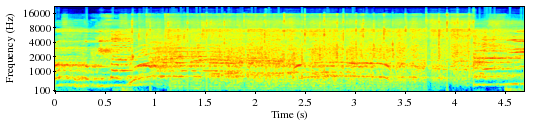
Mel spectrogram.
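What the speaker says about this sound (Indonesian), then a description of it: "Beri aplaus untuk kita semua." Applause at the close of a teacher-candidate presentation for a Guru Penggerak training programme, a dense, steady clatter of many hands filling the room for several seconds, with cheering voices mixed in.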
